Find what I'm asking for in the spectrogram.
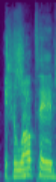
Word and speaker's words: Chiwetel: Did you say Shitwell? – Chitwell Ejiofor? – Chiwelte Ejiofor. – Ejiofor. – Yes, thank you.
